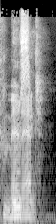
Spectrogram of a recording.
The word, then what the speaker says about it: Manette: Lucy Manette. Manetti. It's spelled two different ways in these credits. – It's Manet.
